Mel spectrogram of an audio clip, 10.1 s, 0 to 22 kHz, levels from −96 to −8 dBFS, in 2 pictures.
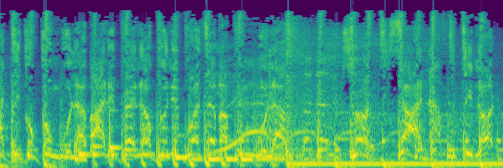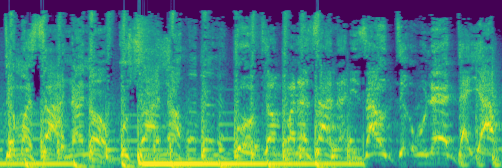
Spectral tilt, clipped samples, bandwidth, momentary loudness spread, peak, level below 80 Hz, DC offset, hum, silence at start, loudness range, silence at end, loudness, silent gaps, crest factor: -5.5 dB/octave; under 0.1%; 17.5 kHz; 5 LU; 0 dBFS; -26 dBFS; under 0.1%; none; 0 s; 1 LU; 0 s; -11 LUFS; none; 10 dB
